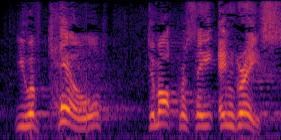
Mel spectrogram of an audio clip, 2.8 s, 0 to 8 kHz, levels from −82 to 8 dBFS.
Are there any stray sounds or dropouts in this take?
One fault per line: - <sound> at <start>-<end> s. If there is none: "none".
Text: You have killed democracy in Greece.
none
